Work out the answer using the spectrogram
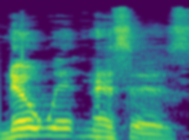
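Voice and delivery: sudden shout, high and loud. Recounting a movie scene where the santa character kicks them out, retelling a shout. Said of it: "and just shouts".

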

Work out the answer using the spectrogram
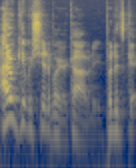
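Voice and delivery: flat, matter-of-fact delivery. Retelling feedback on comedy given outside, imitating a matter-of-fact delivery. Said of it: "said it, like, very matter-of-factly".

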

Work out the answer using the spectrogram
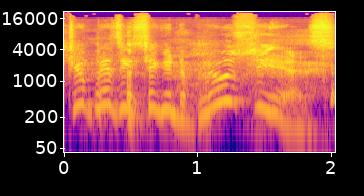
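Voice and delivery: very high character voice with swooping pitch. Continuing a Queen impression that drifts into Yoda voice. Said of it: "Now she sounds like Yoda".

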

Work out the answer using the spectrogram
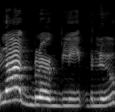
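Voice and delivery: unintelligible mumbling, sounds mushed into nonsense. Reading out a note on a character who can't be understood: imitating Cogburn's unintelligible mumble. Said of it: "because you can't understand him".

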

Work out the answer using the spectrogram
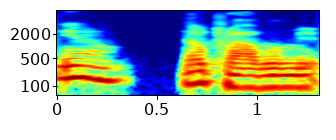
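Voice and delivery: whispered speech. Retelling a whispered reply after a hug: retelling own whisper. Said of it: "I whispered back".

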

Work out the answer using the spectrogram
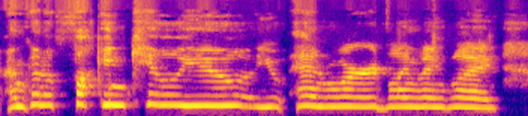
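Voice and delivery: mock screaming, toned down to half strength. Retelling a man screaming at his probation officer, imitating someone screaming. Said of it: "he's like screaming at his probation officer and he's like".

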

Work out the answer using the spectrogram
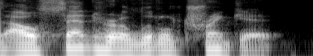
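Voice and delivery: ordinary talk

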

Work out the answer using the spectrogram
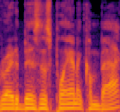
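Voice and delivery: usual speaking voice

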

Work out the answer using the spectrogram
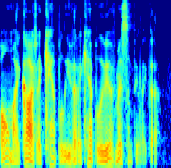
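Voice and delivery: acted devastated tone. The speaker acts out how a man reacted to bad news, imitating devastation. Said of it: "he's totally devastated".

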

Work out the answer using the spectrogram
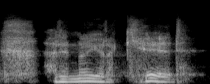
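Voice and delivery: put-on disappointed delivery. Discussing a film scene, quoting the kidnapper, imitating the Zodiac, disappointed. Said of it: "You can almost hear the disappointment in his voice".

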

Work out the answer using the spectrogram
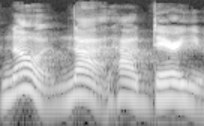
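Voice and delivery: put-on very thick, heavy Cockney accent. Recapping a scene, answering Steven's question as Dodo: Dodo's thick Cockney accent. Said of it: "In her very thick Cockney accent".

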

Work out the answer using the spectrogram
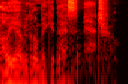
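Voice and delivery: quiet, hushed whisper. Retelling what a barber said while cutting hair: imitating a whisper. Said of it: "he whispered to me".

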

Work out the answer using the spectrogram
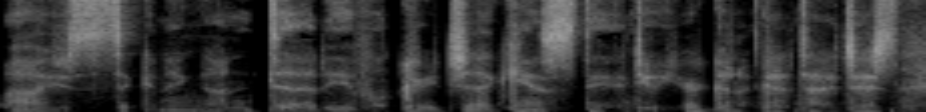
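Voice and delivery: venomous, breathy, hissed whisper. Describing a character whispering insults at an undead creature: whispering insults in character. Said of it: "I start whispering at it".

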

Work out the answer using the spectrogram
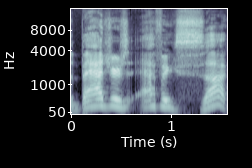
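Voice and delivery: put-on very high, shouted outburst. Retelling how a drunk fan yelled out to no one: imitating a fan yelling. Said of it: "just yells out towards".

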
